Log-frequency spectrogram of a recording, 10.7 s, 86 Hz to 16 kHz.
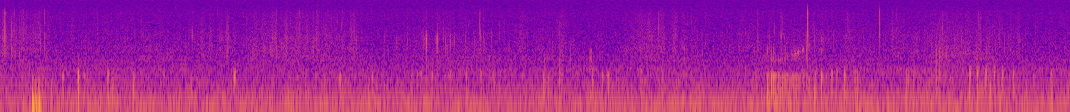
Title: really hungry stomach growling from skipping lunch and dinner and started growling bad at 3:am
